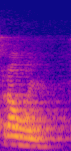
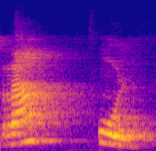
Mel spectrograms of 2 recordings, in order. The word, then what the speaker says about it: Raúl: Por ejemplo, el nombre propio Raúl, aquí la U va acentuada. Así que al pronunciarlo no haríamos Raúl, sino haríamos Raúl. Lo separaríamos y formaríamos un hiato y dos sílabas.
